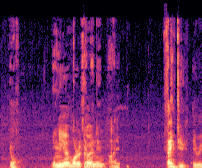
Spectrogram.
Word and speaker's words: Morricone: Uh, yo, you, Ennio yeah, no, Morricone.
